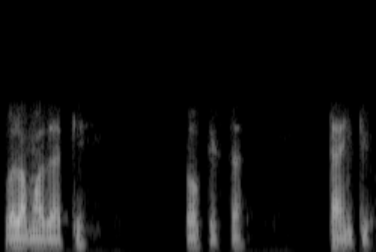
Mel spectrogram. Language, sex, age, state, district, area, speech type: Telugu, male, 18-30, Telangana, Vikarabad, urban, conversation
